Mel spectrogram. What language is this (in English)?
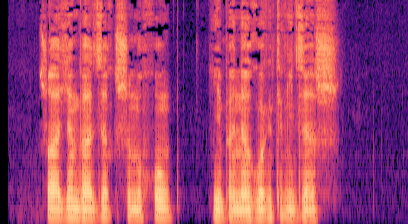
Kabardian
